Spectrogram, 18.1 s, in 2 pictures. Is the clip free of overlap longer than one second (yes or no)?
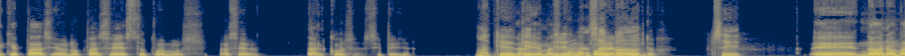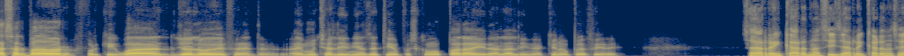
no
